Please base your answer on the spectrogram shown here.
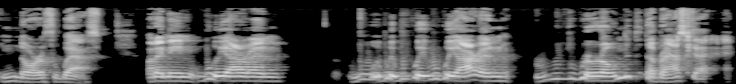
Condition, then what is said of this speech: Stuttering. If he's not stuttering, that's the time for us to be running and checking up on everything.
